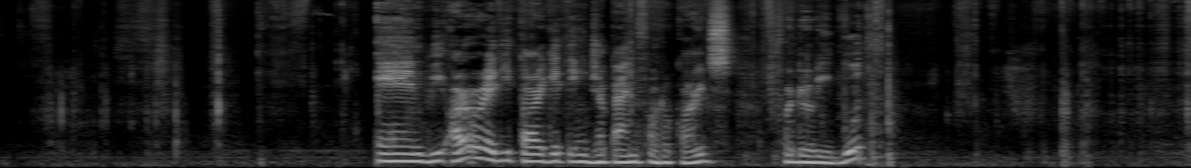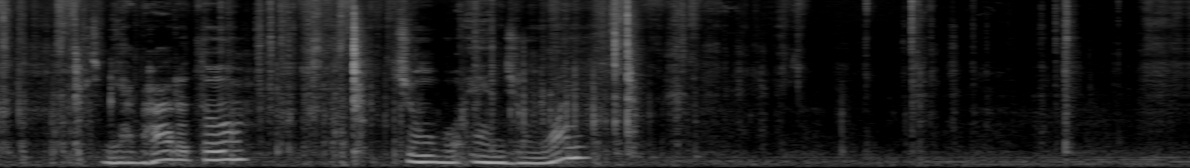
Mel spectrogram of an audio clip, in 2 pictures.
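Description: Plastic sleeves crinkle and rustle.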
